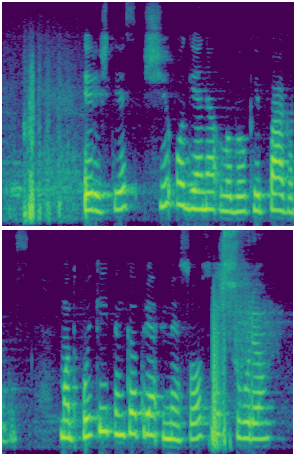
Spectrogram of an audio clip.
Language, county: Lithuanian, Kaunas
